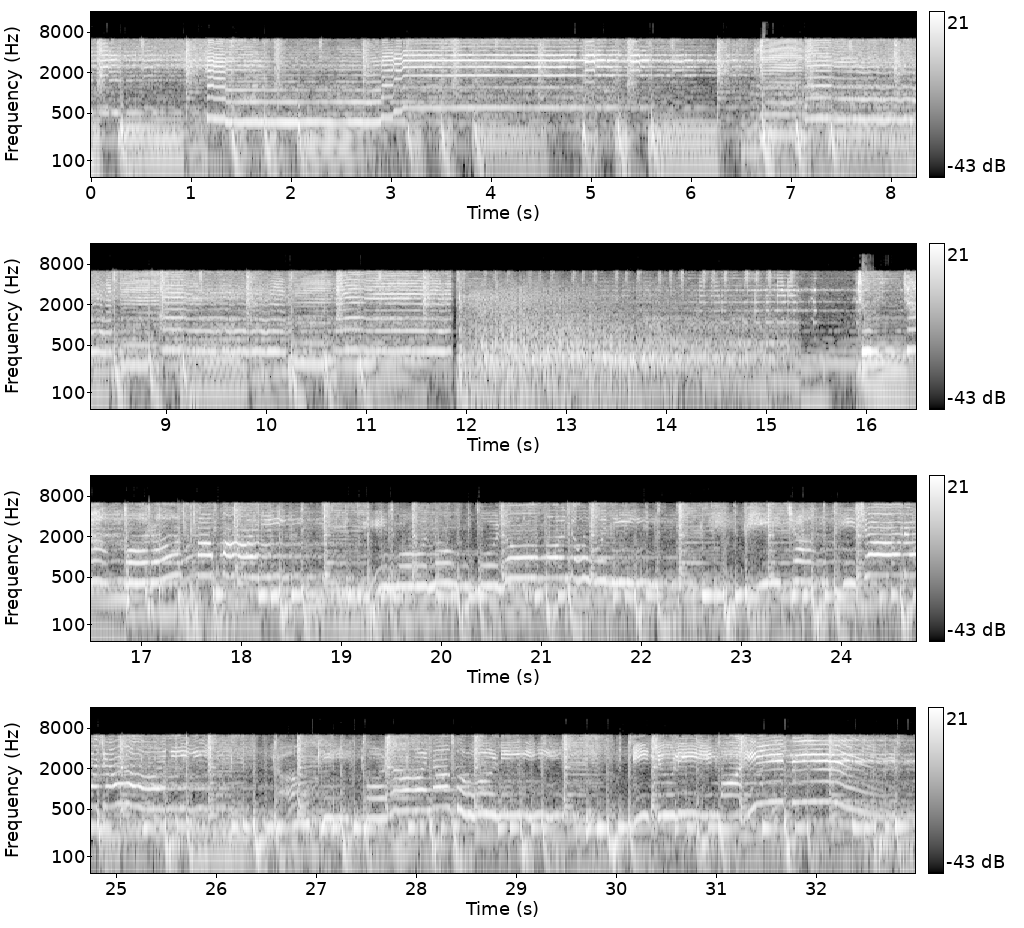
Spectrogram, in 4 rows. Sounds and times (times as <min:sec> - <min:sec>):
Music: 0:00.0 - 0:32.9.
